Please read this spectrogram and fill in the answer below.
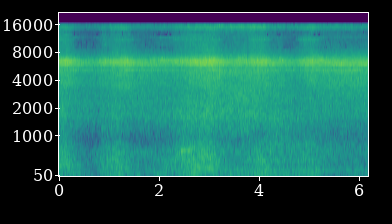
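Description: Road traffic: vehicle engines passing by, the rumble swelling and fading several times over a steady high hiss.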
